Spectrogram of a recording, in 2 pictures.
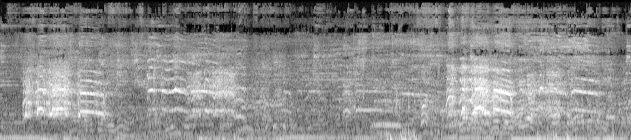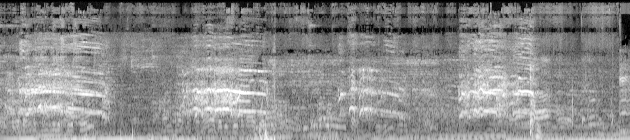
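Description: A rooster crows repeatedly, several loud calls spaced through the clip, with chickens clucking and voices talking in the background.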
